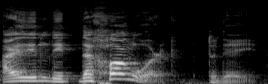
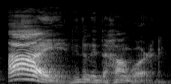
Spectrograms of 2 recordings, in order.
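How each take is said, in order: First: The word homework carries the main stress. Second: The word I carries the main stress. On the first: It was the homework that was not done. "it's the homework, right?" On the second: It was not someone else who failed to do it. "I make emphasis on the person"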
